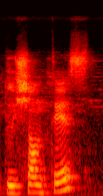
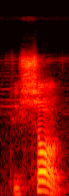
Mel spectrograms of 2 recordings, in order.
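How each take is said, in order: First: Tu chantes with the final -tes sounded; wrong pronunciation. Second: Tu chantes with a silent ending; tu chantes ending on the nasal vowel, no T or S; correct pronunciation. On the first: Teacher demonstrating to students the mistake, tu chantes with the ending sounded. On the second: Teacher demonstrating to students the right way, tu chantes with a silent ending. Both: Shown as a demonstration. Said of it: "en lugar de decir".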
